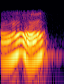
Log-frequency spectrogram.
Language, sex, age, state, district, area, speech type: Assamese, female, 60+, Assam, Dhemaji, urban, conversation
